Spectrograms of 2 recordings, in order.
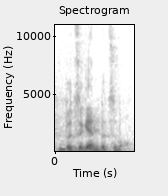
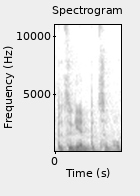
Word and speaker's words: Butsugen Butsumo: Butsugen Butsumo is how it's pronounced in Japanese. Butsugen Butsumo, Buddha I, Buddha Mother.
